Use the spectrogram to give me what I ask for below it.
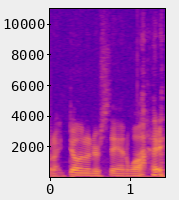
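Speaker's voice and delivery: normal talking voice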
